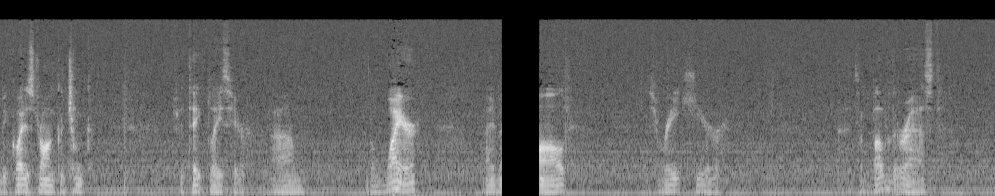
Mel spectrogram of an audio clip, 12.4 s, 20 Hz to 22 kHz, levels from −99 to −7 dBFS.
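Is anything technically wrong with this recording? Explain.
Yes. From 6.28 to 6.75 s there is an audio dropout to silence: the input was likely lost while recording continued, so the sound cuts to silence for about 0.47 s, with no room tone.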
